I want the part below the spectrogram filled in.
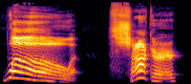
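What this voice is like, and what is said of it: Sarcastic mock surprise. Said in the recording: “Are you being sarcastic? ... Yes”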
